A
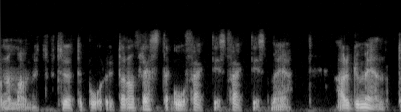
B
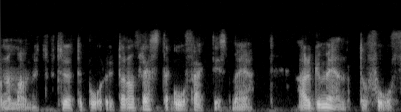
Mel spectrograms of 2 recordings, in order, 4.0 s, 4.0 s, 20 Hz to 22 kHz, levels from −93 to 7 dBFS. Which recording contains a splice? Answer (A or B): A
